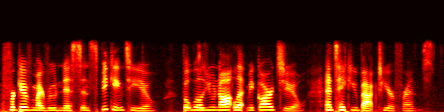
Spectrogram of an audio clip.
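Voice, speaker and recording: A woman's voice: fairly high pitch, normal speed, sharp tone, clear, resonant tone, no room sound, dull audio. A woman voicing a gallant, smitten young prince in a fairy tale, courteous and earnest. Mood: gentle, earnest.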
